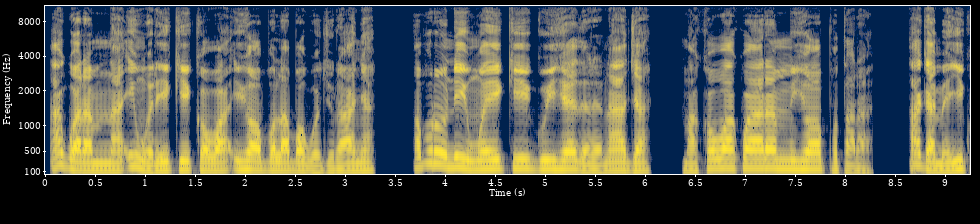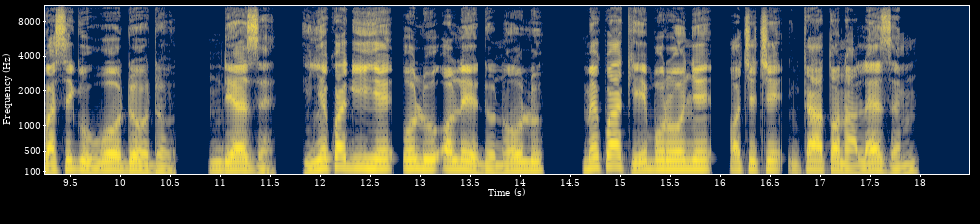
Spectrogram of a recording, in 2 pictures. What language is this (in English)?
Igbo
